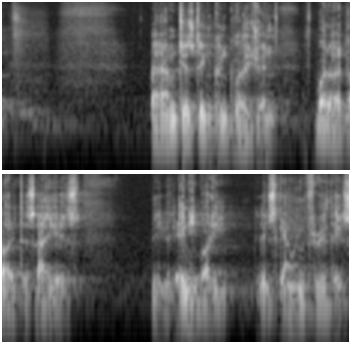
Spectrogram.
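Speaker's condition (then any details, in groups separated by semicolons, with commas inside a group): Laryngectomy for throat cancer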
